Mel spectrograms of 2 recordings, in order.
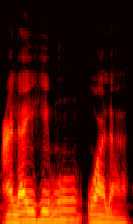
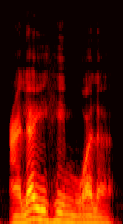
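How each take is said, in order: First: The h has an i vowel; m adds u. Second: The h has an i vowel; m has none. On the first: "kasrah ha dan silah mim jamak dengan waw" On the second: "kasrah ha dan iskan mim jamak"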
